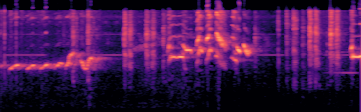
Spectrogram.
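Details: White-rumped shama singing in the morning, its voice used to provoke a captive bird into song: a rich, varied high-pitched run of whistles, rising slurred notes and rapid chattering phrases, ending on a clear loud whistle.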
